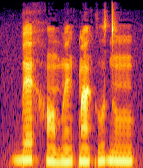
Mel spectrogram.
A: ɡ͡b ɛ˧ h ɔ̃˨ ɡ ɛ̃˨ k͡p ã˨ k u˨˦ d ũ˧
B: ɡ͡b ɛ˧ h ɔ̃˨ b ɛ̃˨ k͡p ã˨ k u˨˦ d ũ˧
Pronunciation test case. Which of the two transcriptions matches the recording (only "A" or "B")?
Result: B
